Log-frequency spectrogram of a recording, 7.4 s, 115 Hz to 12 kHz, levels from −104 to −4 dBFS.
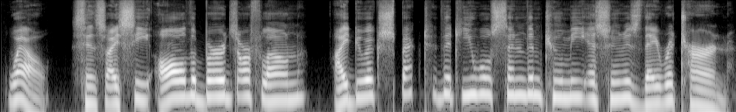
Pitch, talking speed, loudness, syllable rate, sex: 190 Hz, 195 wpm, -18 LUFS, 4.2 syllables/s, male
